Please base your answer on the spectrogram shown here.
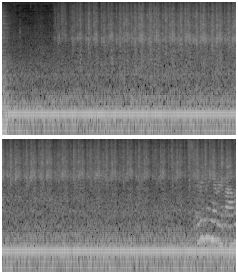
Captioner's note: drink shaking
